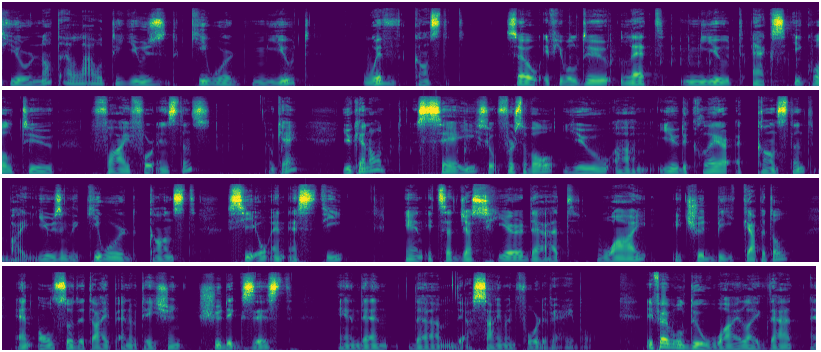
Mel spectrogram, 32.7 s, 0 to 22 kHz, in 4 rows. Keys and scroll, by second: 5.0-8.3 typing, 9.0 Right, 9.6 Left, 10.2 ;, 10.6 ctrl+s, 10.8 Return, 11.6-13.0 typing, 31.1-32.6 typing.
